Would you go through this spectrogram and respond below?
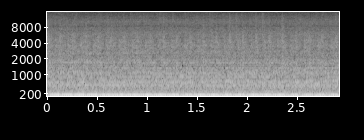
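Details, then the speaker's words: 1964 Willys CJ5 with swapped Chevy 4.3L V6, steady idle: a light, quick ticking rattle about four per second over the rumble. Valve train noise that persists after a full engine rebuild; cause unknown. "Can you hear that engine rattling? I can. It still makes that noise."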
